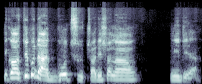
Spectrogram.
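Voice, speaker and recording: A man's voice: a little high, lively intonation, normal speed, no room sound, clean studio sound. A man with a Nigerian accent, an expert guest explaining informally and repeating phrases for emphasis. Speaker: guest expert, digital marketer. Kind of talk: informal explanatory interview talk.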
